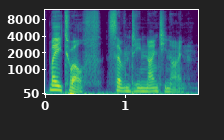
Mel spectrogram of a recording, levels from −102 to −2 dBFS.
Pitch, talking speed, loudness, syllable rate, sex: 125 Hz, 155 wpm, -21 LUFS, 1.7 syllables/s, male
